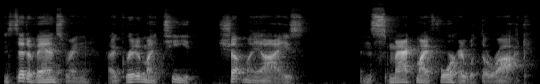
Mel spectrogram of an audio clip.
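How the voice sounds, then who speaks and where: Casting: male amateur narrator for dramatic fiction, expressive, lowish voice with a bright, forceful edge. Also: normal speed. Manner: expressive, theatrical. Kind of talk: dramatic first-person story reading.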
